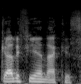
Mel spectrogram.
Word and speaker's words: Galifianakis: Zach Galifianakis, so wird es ausgesprochen.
